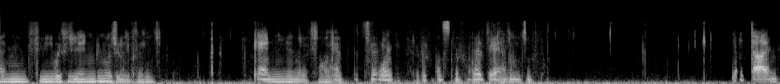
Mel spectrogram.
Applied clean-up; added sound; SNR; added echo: neural diffusion model UNIVERSE++.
